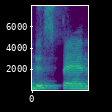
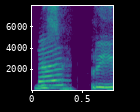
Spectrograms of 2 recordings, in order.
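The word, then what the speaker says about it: despair: Hope का होता है डिस्पेयर भी होता है, ठीक है। डिस्पेयर, डिस्प्री नहीं होता, डिस्पेयर का अब ये देख लीजिए, स्पेलिंग देख लीजिए, इसका मतलब भी होपलेसनेस कहते हैं, ठीक है।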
